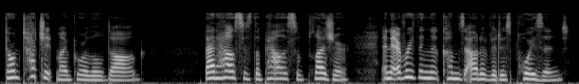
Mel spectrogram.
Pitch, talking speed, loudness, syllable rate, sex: 245 Hz, 230 wpm, -20 LUFS, 7.4 syllables/s, female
